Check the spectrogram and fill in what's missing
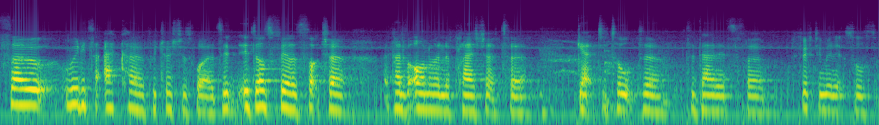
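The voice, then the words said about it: Hoarse, weak, nearly lost voice. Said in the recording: “As you can probably hear already, I've sort of lost my voice ... you have to excuse me if I start coughing”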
